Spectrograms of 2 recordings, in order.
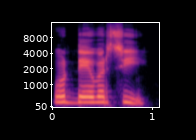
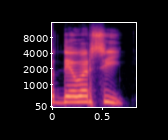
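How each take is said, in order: First: Said in the usual way. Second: देवर्षि with the अर sound brought out clearly; teacher letting students hear the अर in देवर्षि; sounding out the word. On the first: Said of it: "बोल के देखो". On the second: Shown as a demonstration. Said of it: "देखो, बोल के देखो".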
